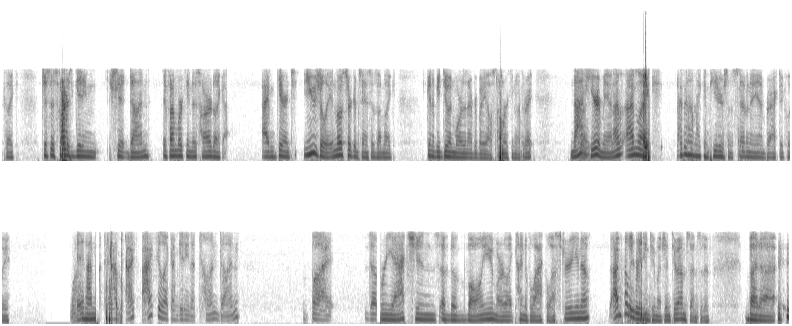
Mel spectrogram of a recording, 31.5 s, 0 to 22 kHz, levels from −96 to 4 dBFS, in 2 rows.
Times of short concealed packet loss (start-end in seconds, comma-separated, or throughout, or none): none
